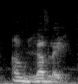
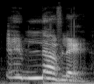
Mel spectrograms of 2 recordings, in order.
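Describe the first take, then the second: First: Said in the usual way. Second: Pitched way up in a hammed-up posh gasp; mock posh high exclaim. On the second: Gamer greeting the war in a mock posh voice. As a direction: squeal it like a delighted aristocrat. Repeats the phrase in another voice.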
